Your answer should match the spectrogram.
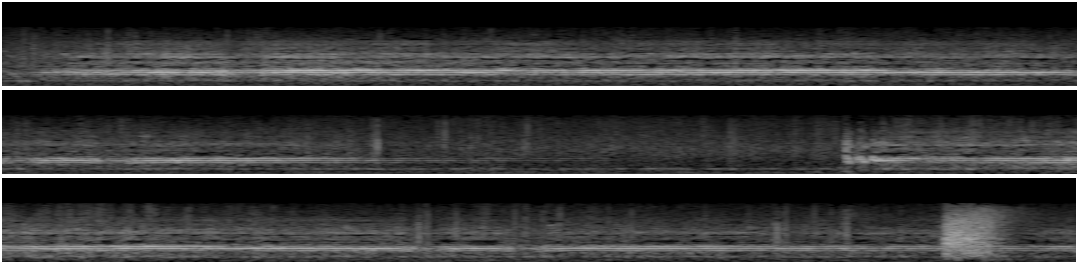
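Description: A train sounds a long, droning whistle at a station platform that fades briefly, then blares again. Near the end comes a single sharp crack, with faint rumble underneath.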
